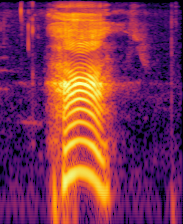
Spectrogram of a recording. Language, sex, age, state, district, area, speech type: Hindi, male, 60+, Uttar Pradesh, Chandauli, rural, read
